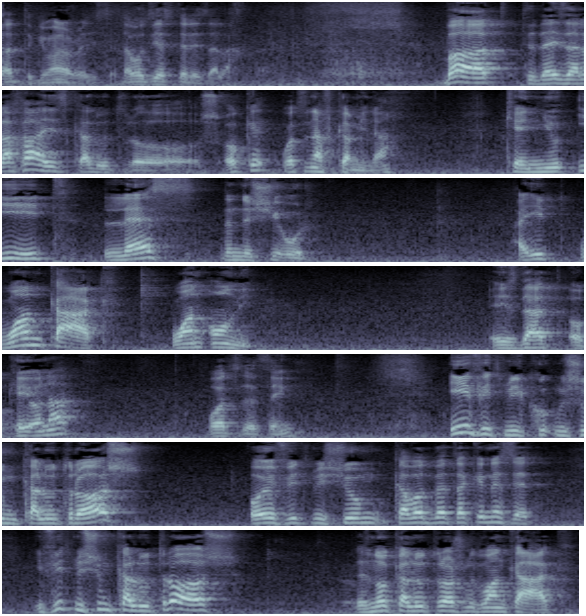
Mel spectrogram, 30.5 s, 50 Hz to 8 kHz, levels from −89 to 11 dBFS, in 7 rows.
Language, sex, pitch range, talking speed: English, male, 115-175 Hz, 115 wpm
